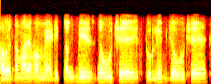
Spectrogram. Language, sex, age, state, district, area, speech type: Gujarati, male, 45-60, Gujarat, Ahmedabad, urban, conversation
